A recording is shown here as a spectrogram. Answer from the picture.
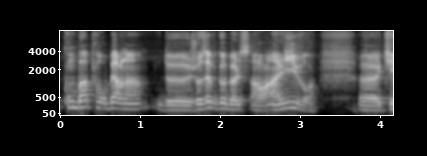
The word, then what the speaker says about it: Goebbels: Et d'abord, je vous prierai de prononcer Joseph Goebbels et pas Joseph.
